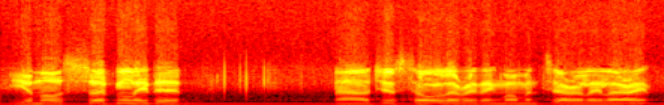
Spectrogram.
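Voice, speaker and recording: A man playing a condescendingly patient crime boss in a 1940s radio drama, measured, formal and menacingly polite. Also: on the low side, natural voice. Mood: patronizing. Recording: noisy vintage 1940s radio recording.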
